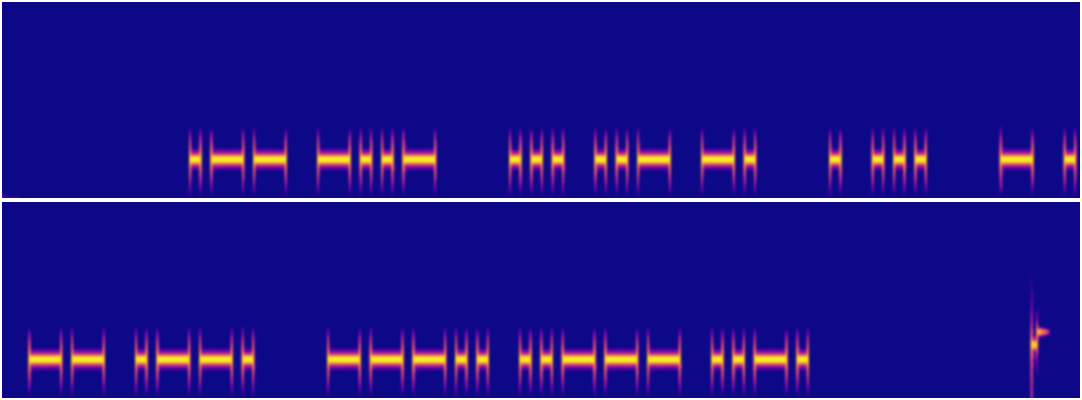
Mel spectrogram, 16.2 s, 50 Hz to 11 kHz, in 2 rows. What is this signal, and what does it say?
Morse code, heard as a keyed tone, about 15 wpm, 700 Hz. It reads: WX SUN ES TEMP 82F
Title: K1USN SST QSO Practice 15wpm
